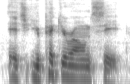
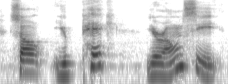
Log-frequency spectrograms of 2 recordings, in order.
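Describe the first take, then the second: First: Said in the usual way. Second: "pick" stressed, whole line slowed right down; slow emphatic repeat. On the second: Shown as a demonstration. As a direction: spell out "So you pick your own seat" slowly, leaning on "pick".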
